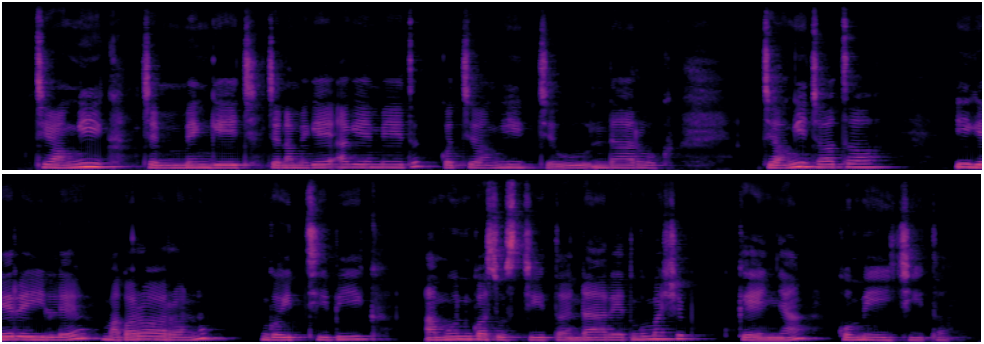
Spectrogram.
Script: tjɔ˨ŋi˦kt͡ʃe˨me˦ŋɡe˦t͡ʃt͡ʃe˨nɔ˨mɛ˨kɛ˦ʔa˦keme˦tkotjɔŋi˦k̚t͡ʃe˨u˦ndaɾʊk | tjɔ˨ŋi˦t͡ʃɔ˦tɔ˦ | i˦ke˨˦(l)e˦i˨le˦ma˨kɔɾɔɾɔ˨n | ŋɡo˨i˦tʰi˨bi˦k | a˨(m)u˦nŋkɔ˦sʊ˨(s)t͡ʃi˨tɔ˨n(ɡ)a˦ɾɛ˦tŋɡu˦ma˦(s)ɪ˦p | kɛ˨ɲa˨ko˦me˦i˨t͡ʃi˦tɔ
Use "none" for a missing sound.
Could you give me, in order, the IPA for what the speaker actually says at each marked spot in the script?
ɾ, m, s, d, ʃ

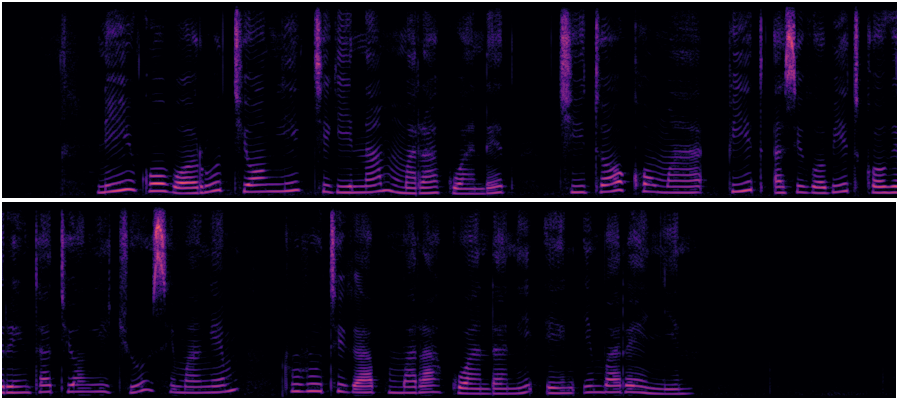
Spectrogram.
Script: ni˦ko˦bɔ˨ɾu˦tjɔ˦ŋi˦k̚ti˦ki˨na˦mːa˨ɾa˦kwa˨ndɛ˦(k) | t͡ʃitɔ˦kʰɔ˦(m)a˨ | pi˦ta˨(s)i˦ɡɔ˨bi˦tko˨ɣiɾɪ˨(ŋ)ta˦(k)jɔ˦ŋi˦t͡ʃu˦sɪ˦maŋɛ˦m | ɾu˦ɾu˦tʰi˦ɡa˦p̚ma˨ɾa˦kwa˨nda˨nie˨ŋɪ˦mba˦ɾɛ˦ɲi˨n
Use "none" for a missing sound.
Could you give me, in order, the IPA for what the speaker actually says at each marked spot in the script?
t, m, s, ŋ, t

